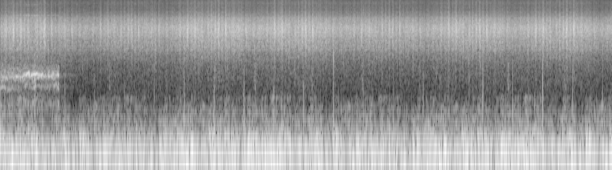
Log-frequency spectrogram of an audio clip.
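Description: Molten lava rumbles with a deep, steady drone.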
